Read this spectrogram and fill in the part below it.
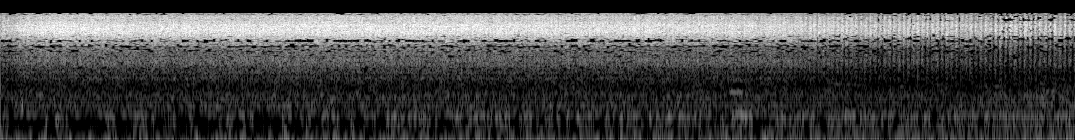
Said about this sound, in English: When vibrated, the rattle produces a hissing sound. Kevin Culver, an expert in natural sound recordings, provided this clip of a Mojave rattler.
